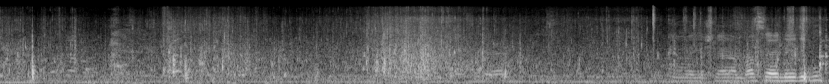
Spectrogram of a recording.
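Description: An elderly man talks close by.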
